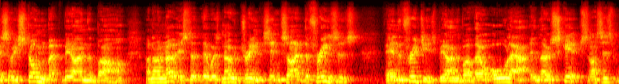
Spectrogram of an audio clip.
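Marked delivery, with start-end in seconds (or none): none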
